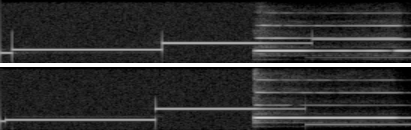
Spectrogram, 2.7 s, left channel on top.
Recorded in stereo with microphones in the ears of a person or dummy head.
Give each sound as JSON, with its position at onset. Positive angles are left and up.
{"t": 1.7, "sound": "a flute", "side_deg": -65, "distance_m": 1.0}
